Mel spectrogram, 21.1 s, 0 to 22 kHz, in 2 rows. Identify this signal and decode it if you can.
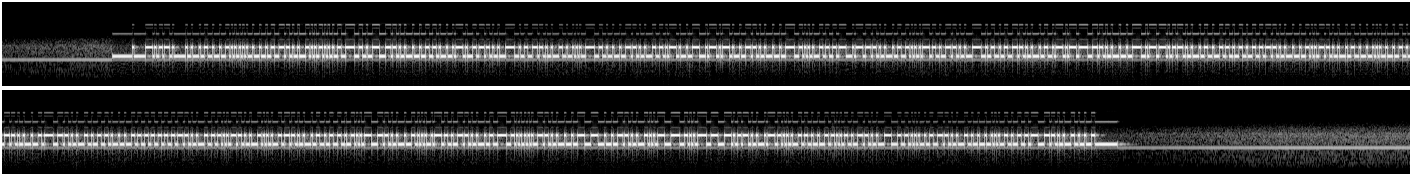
RTTY (75 baud, 850 Hz shift), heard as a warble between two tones, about 1950 Hz centre, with static crashes and a steady whistle near 1300 Hz. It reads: 214612 442509 18137 52 06501 8319331 1547893 2430 522 2335 153 27008 14 21610 75 0817888 84 47 22049 7630 2546 1991 495459 3470740 9862 016089 07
